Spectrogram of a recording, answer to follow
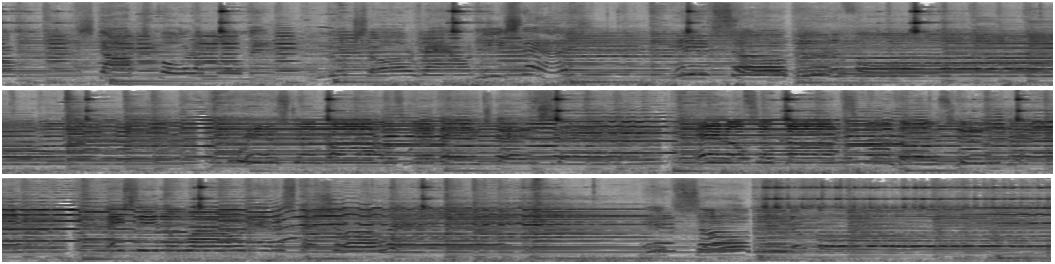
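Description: Live acoustic country band playing an instrumental break: a fiddle carries the melody with slides, over strummed acoustic guitar and a walking upright bass.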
